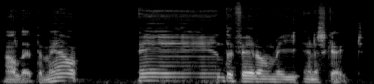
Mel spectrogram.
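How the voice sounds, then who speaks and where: A man's voice: fairly high pitch, animated, measured pace, creaky, a bit bright, no room sound, heavily acted. A man playing an experienced, kindly vampire hunter mentor in an intimate audio roleplay, rambling and slightly mumbling in a Southern accent. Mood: wry, reminiscing.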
